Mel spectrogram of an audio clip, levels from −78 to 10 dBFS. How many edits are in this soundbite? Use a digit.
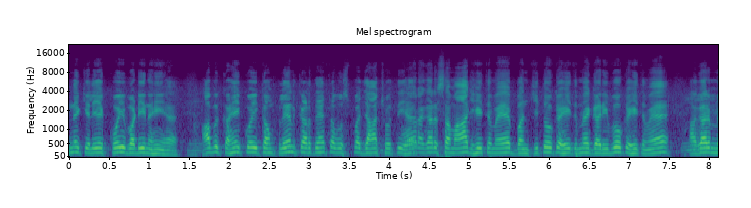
1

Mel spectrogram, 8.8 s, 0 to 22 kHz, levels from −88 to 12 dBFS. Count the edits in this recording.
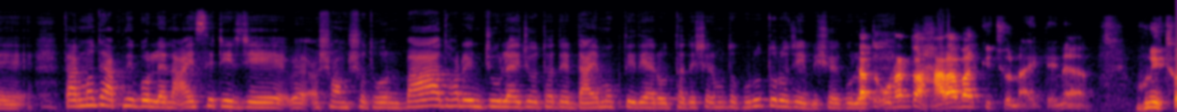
1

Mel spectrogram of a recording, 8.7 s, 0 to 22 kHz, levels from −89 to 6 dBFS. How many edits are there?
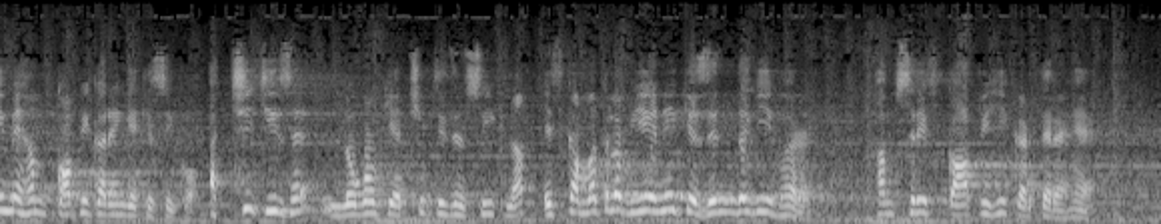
2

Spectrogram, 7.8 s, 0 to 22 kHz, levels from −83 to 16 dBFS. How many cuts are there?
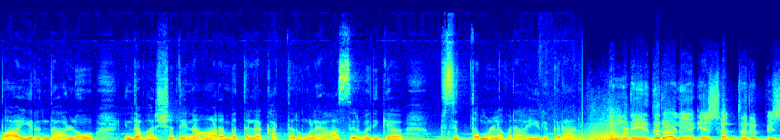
1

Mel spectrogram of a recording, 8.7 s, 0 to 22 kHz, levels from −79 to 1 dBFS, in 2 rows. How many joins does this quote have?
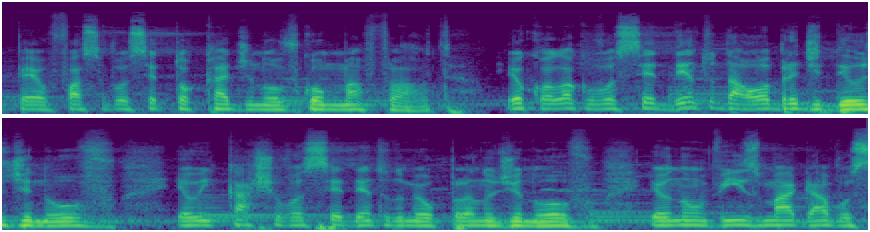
1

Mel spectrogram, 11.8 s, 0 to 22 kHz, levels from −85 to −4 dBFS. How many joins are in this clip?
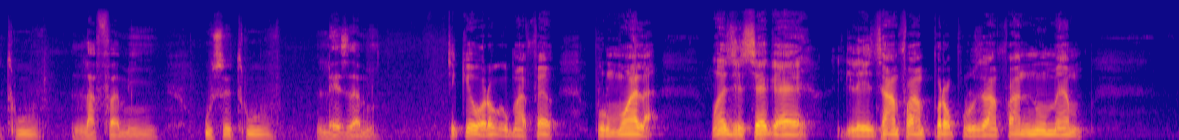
1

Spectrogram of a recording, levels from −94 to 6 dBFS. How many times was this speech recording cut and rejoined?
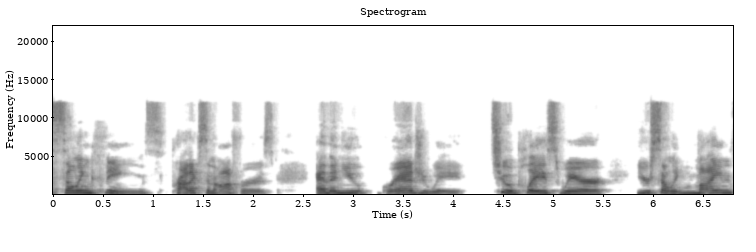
1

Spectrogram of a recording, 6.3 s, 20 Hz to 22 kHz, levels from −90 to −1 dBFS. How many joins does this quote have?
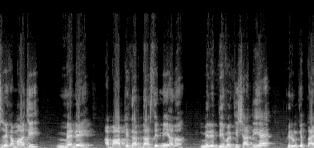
0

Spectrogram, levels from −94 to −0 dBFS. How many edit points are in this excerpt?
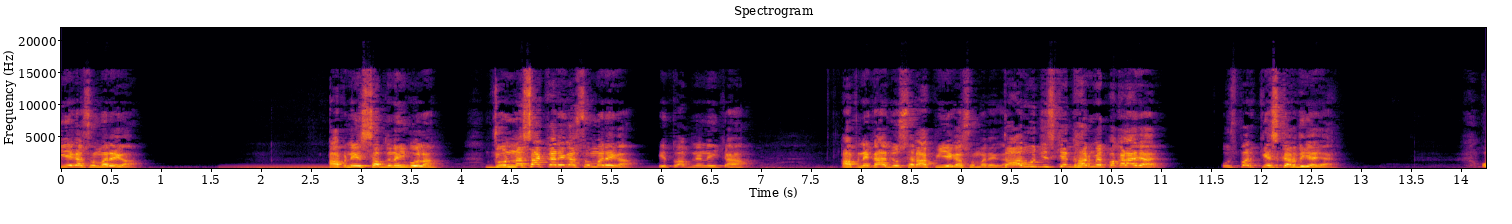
1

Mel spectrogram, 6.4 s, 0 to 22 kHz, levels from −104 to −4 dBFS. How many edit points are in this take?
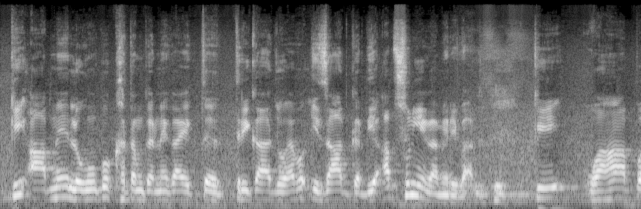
0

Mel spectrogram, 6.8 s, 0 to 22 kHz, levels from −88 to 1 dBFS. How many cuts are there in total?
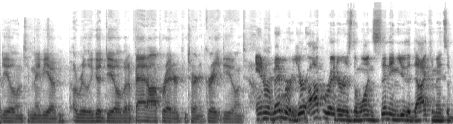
1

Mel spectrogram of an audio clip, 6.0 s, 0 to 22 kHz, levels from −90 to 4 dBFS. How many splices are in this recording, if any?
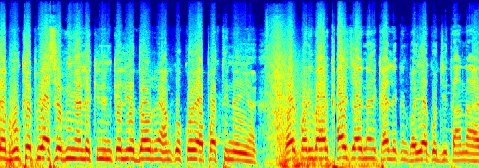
0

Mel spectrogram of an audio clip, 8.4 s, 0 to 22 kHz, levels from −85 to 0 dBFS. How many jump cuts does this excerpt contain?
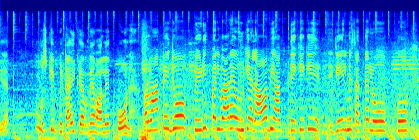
1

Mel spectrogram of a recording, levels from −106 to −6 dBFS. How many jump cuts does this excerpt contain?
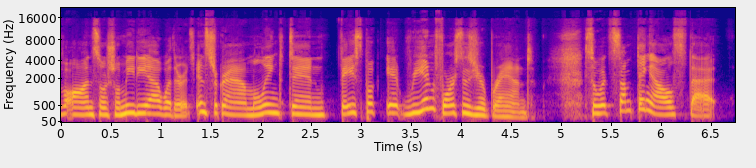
1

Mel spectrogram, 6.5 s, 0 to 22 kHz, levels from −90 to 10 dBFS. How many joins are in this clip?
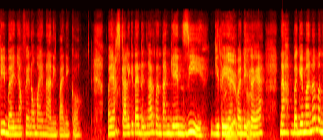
0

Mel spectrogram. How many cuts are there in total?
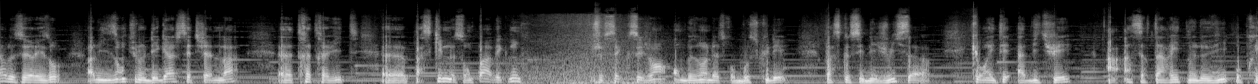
1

